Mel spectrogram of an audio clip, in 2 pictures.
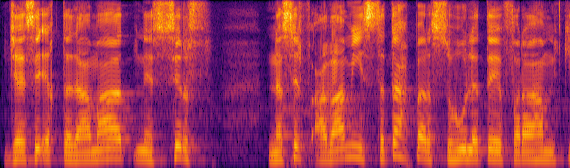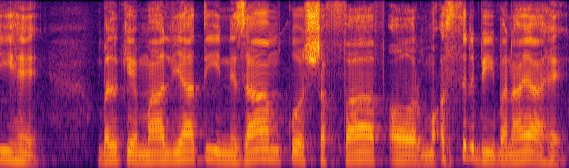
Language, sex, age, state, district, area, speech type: Urdu, male, 30-45, Bihar, Gaya, urban, spontaneous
